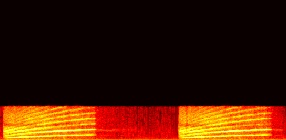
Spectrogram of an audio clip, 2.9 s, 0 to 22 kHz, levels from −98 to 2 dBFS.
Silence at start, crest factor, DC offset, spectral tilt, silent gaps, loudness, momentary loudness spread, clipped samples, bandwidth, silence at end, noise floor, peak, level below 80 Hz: 0 s; 12 dB; 0.6%; -2.5 dB/octave; none; -10 LUFS; 9 LU; under 0.1%; 5.4 kHz; 0.15 s; -47 dBFS; 0 dBFS; -46 dBFS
